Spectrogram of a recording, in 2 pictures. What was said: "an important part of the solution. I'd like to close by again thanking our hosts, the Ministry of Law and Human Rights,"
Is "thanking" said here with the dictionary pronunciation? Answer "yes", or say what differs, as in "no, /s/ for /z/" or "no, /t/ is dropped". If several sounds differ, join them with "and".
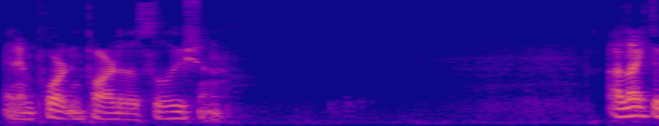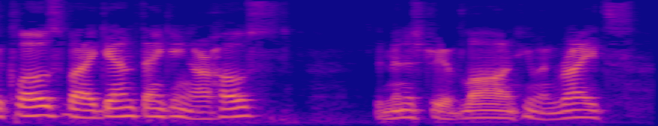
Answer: yes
